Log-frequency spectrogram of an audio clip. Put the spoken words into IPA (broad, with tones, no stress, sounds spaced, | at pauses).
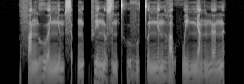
f a˨˩ ŋ ɣ u˧˩ ə̯ ɲ ɨ˨˩ m s ə˨˩ p̚ ŋ ə˦˥ p̚ f i˧ n u˧˩ z ə˧˩ n t̪ʰ ṵ˧˥ v u˨˩ t̪ o˨˩ ɲ ə˧ n v a̰˧˨ w h w i˧˩ ɲ a˧˩ ŋ n ə˨˦ n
